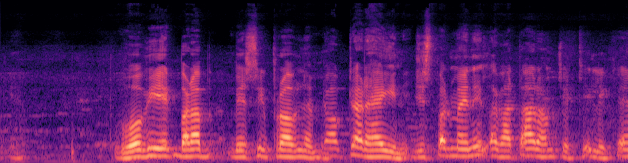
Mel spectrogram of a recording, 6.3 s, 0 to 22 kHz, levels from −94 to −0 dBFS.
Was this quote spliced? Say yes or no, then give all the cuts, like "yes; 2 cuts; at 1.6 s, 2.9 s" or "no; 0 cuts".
yes; 1 cut; at 3.4 s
